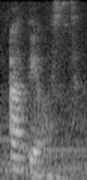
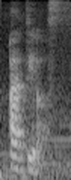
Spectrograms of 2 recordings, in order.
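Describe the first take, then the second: The two takes are said the same way.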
